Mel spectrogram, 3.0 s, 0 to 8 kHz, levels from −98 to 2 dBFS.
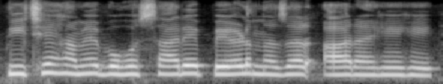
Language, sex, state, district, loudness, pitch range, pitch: Hindi, female, Madhya Pradesh, Bhopal, -12 LUFS, 230-255 Hz, 245 Hz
